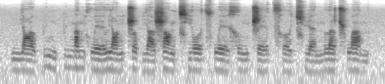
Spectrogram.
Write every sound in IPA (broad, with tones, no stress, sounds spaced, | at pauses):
m j ɑ˨˩ ʊ̯ p i˥˨ ŋ p i˦ ŋ a˦ n x w e˨˦ ɪ̯ l j ɑ˨˦ ŋ ʈ͡ʂ ɤ˥˨ p j ä˨˦ ʂ ɑ˥˨ ŋ t͡ɕʰ j o˨˦ ʊ̯ t͡sʰ w e˨˩ ɪ̯ x ʊ˨˦ ŋ ʈ͡ʂ e˨˦ ɪ̯ t͡sʰ ɤ˨˦ t͡ɕʰ ɥ ɛ˨˦ n l ä˥˨ ʈ͡ʂʰ w a˥˨ n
